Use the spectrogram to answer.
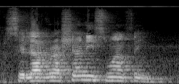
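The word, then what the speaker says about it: Zelarayán: If you're either an armchair scout or a football manager player, the surname is spelled Z-E-L-A-R-A-Y-A-N. and it's pronounced in Argentine Spanish, Celarayán.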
